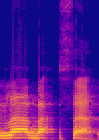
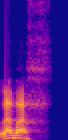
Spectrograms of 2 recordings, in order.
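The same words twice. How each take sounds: First: La ba'sa with a glottal stop after ba; la ba'sa in two clear parts, la then ba'sa; Arabic pronunciation. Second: Labas run together as one word, no glottal stop; labas, la and bas joined smoothly; Indonesian pronunciation. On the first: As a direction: say la ba'sa the Arabic way, with a break before the a. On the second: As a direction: say labas flat and fast, the Indonesian way. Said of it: "Orang Indonesia dibaca dengan langsung". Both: Shown as a demonstration.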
